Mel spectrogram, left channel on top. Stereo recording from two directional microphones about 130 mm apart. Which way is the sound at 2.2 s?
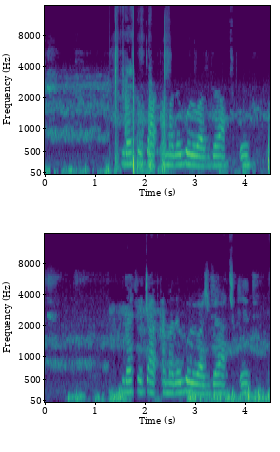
25° right (ahead or behind).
